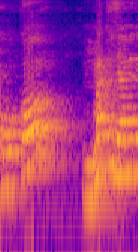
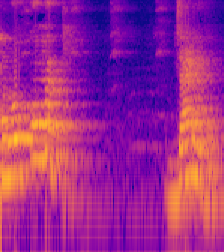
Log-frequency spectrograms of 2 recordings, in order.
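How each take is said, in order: First: There is a pause after 'roko'. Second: There is a pause after 'mat'.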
